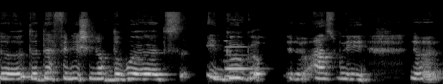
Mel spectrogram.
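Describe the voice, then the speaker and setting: High pitch from a woman speaker. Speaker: participant in faith discussion group. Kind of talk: group discussion comment.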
